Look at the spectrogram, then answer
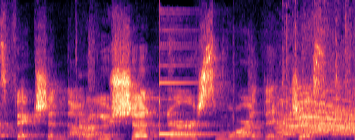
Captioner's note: ding, applause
